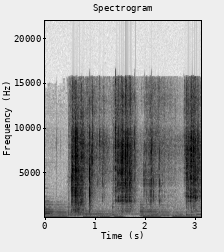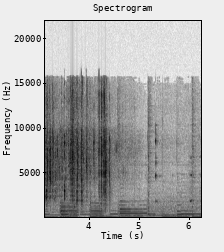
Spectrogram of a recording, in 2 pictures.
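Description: Hot oil sizzling in three short bursts as it is poured over a steamed fish's fresh spring onion and coriander garnish, under background guitar music.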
